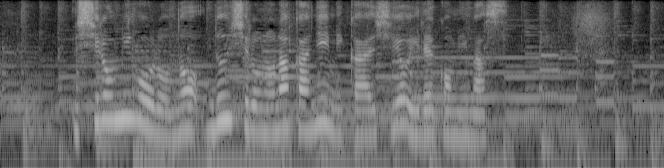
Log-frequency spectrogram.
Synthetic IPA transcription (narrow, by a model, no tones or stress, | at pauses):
ɯ̟ɕiɾo̞mʲiɡo̞ɾo̞no̞nɯ̟̃ːɰ̃ɕiɾo̞no̞nakaɲ̟imʲikaeɕio̞iɾe̞ko̞mʲimasɨ̥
